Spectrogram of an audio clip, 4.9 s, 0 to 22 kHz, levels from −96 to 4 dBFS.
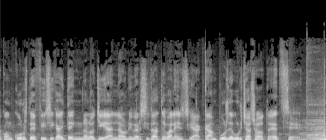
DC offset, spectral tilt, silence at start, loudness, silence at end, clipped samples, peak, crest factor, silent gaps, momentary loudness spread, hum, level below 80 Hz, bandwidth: under 0.1%; -4 dB/octave; 0 s; -15 LUFS; 0 s; under 0.1%; 0 dBFS; 16 dB; none; 4 LU; none; -32 dBFS; 16.5 kHz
